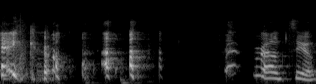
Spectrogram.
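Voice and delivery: very high, talking through giggles.

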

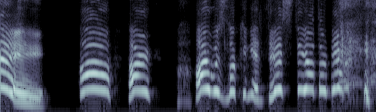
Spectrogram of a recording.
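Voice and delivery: high-pitched, loud, puppety character voice. Doing an impression of Mitchell Alvis for the others: Muppet-like impression of Mitchell Alvis. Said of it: "my Muppet impression of, uh, Mitchell Alvis".

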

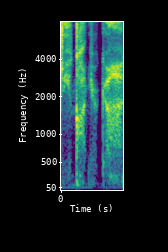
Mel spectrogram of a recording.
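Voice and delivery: barely audible, soft whisper. Retelling her husband asking her while a man ran around the house, whispered. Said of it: "he whispers".

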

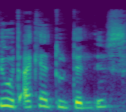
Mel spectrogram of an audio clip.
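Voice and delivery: put-on high-pitched South Indian accent. Retelling asking Eugene about deadlifts, answering in his stock put-on accent. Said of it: "That's my accent I do for everyone".

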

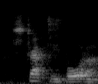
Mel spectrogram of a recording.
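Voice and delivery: normal talking voice

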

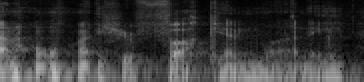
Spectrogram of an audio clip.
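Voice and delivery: playful, smiling delivery. Retelling what was said to her, smiling and joking. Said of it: "I said it in a smiling, I was smiling, and I said it jokingly".

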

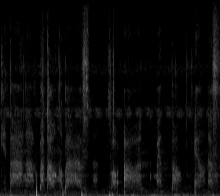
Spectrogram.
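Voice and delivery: soft, hushed, very quiet whispered voice. Speaker demonstrates what whispering sounds like; whisper. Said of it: "Kalau bisik-bisik tuh kayak gini".

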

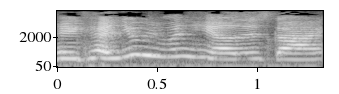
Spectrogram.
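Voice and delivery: loud shout. Speaker calling out to the group, shouting. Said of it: "since you're shouting".

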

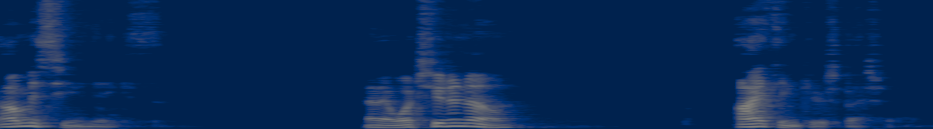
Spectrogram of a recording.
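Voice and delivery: soft, gentle, close-up tone. Playing a character saying goodbye to Nyx in a hug, speaking softly. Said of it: "He says in the hug softly".

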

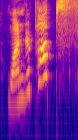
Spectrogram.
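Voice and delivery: plain reading voice

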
